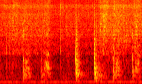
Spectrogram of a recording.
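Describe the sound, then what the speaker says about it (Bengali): Garlic and ginger paste fries in oil in a pan with a soft continuous sizzle, while a spoon stirs and scrapes in a steady rhythm of about eight strokes, two of them sharper knocks. "এবারে মশলাটাকে একটু আমাকে ভাজা ভাজা মতো করে নিতে হবে"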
